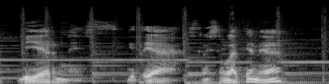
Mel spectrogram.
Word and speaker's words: viernes: susah untuk mengucapkannya ya, karena huruf V ini pengucapannya itu merupakan gabungan antara huruf V dan B. Jadi contohnya verde, viernes, ya, bukan verde atau verde, bukan viernes atau viernes, tapi verde, viernes.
